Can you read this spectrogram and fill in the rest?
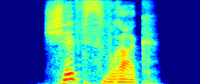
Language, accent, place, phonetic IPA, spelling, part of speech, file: German, Germany, Berlin, [ˈʃɪfsˌvʁak], Schiffswrack, noun, De-Schiffswrack.ogg
- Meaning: shipwreck (vessel)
